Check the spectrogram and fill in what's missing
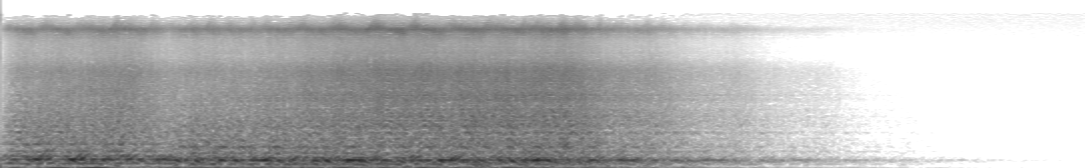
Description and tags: nog_ soundscape (cavernous audio)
